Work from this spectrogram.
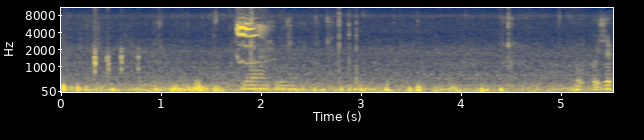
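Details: Single short, high-pitched meow from one of four stray kittens living in a residential street near a bus terminal, set against low traffic-like rumble and quiet human voices.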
